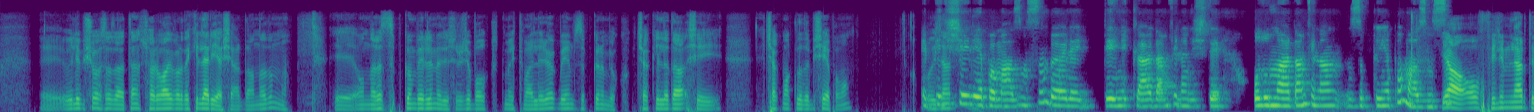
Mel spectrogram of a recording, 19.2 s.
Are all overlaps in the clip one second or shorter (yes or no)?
yes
